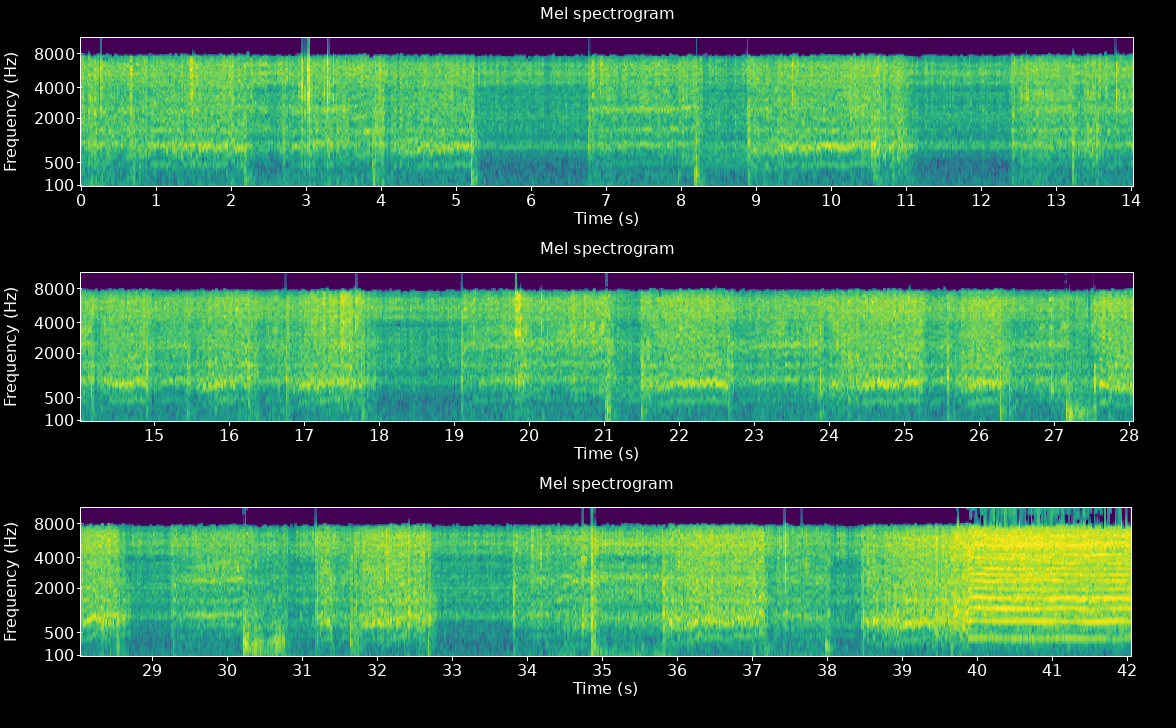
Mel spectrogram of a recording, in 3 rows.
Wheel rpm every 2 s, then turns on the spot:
170, 180, 140, 160, 170, 140, 170, 160, 160, 160, 170, 170, 170, 160, 150, 150, 150, 150, 160, 160, 170.
none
